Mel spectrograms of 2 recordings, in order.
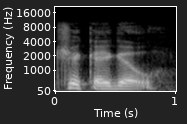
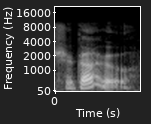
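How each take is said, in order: First: It is said the way a foreigner would. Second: It is said the way a local would. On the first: The speaker calls it wrong. "if a foreigner were to come over here and say" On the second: The speaker calls it right. "instead of going to Chicago"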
